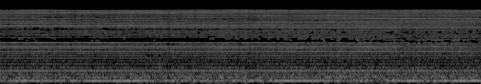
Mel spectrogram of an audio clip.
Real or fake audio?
real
